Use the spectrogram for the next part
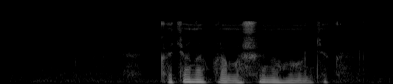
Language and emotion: Russian, neutral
